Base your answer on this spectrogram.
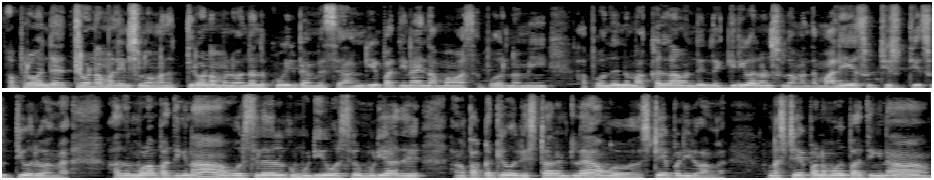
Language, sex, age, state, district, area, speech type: Tamil, male, 18-30, Tamil Nadu, Tiruvannamalai, rural, spontaneous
